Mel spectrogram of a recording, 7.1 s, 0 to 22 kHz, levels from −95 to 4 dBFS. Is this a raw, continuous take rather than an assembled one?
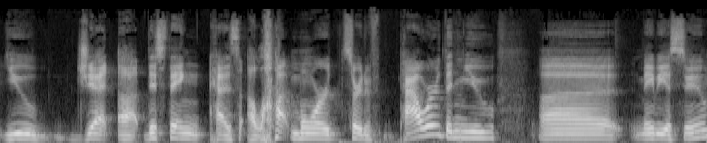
yes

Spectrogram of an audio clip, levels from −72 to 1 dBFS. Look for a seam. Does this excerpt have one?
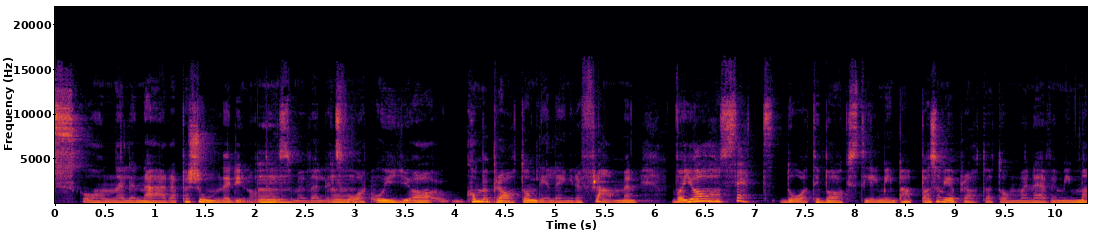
yes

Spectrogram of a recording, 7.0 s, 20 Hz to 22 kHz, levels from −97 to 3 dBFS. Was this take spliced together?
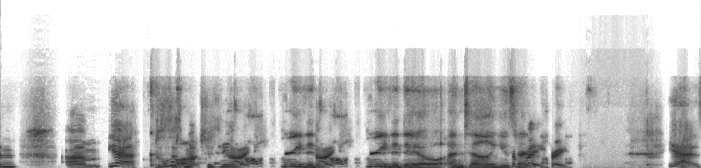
yes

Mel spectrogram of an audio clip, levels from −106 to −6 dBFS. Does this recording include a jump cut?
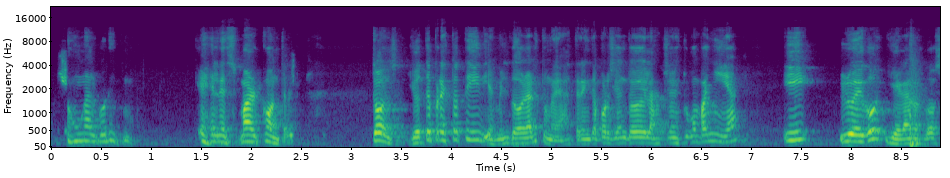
no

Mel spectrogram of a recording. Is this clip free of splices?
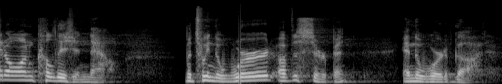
yes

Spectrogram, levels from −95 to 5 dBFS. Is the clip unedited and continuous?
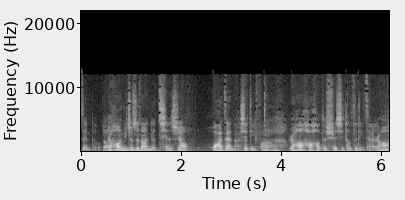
yes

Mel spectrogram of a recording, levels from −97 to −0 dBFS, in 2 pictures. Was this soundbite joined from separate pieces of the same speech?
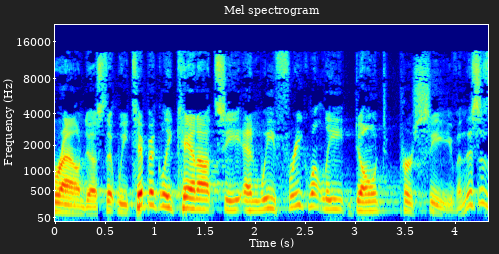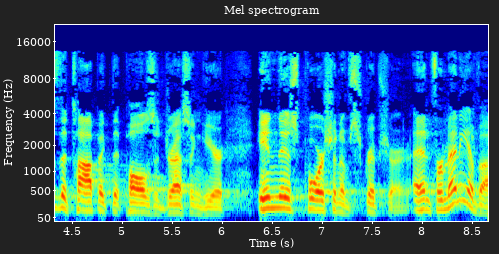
no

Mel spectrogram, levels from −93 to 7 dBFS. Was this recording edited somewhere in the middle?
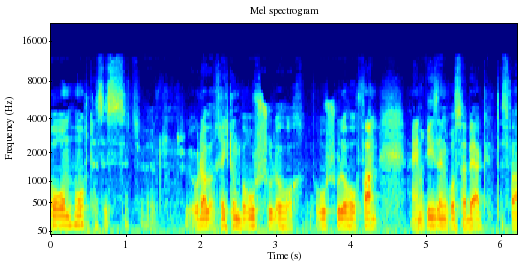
yes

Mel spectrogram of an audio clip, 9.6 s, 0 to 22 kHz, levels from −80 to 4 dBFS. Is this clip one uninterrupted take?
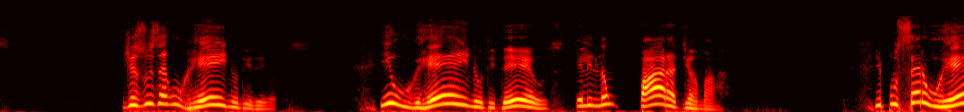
no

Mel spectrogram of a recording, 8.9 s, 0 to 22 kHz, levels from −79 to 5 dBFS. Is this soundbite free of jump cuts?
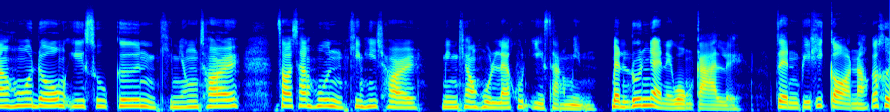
yes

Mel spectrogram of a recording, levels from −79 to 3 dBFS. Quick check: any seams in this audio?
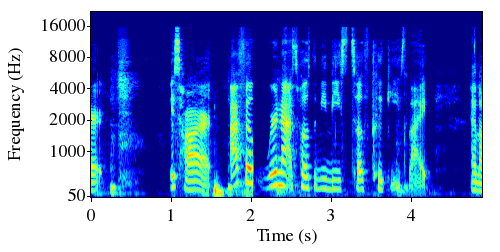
yes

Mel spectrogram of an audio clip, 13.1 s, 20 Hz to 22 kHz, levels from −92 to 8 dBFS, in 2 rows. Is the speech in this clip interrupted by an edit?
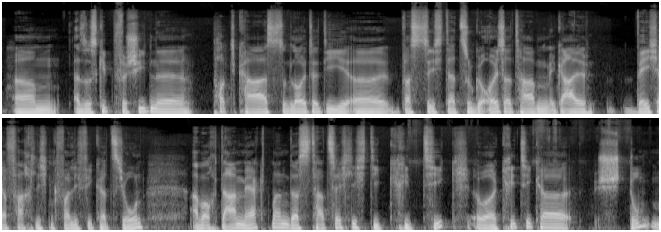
no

